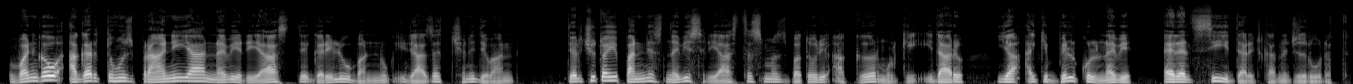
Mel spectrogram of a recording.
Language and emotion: Kashmiri, neutral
